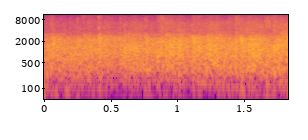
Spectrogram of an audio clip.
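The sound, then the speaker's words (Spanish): An audience at a Spanish-language church service applauds God in a dense, steady wash of clapping that holds at an even, fairly loud level throughout, with no single claps standing out and no voices on top. “Dele un aplauso, venga, gigante, gigante, fuerte.”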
